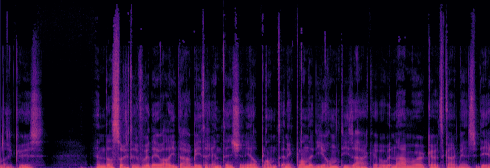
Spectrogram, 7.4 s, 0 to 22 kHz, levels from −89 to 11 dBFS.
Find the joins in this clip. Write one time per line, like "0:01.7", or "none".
none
